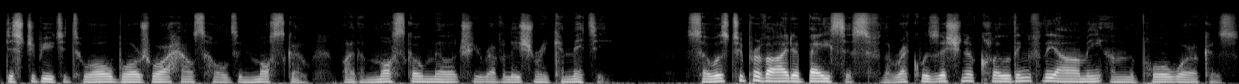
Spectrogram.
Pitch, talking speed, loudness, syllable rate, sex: 120 Hz, 150 wpm, -19 LUFS, 5.2 syllables/s, male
